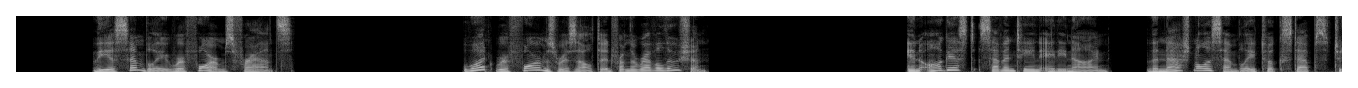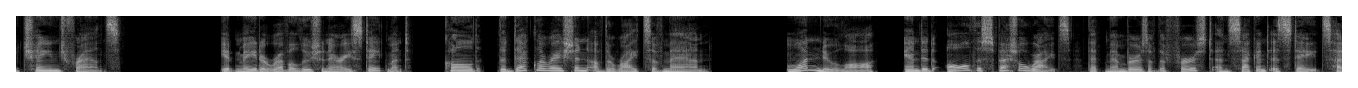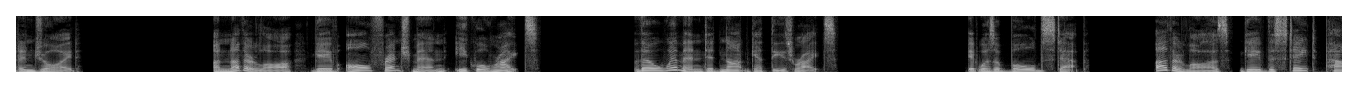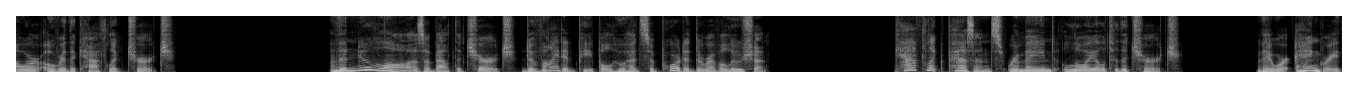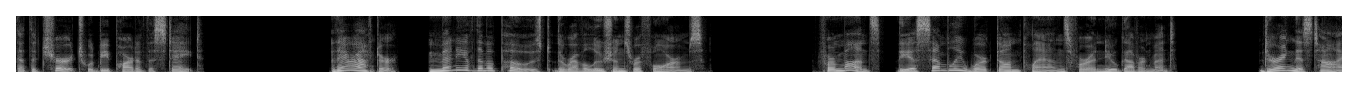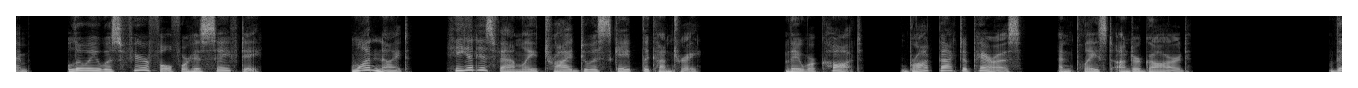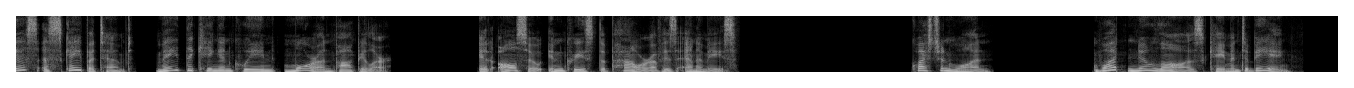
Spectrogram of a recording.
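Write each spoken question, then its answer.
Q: What new laws came into being?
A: Laws ending special rights of the First and Second Estates, giving all Frenchmen equal rights, and giving the state power over the Catholic Church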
